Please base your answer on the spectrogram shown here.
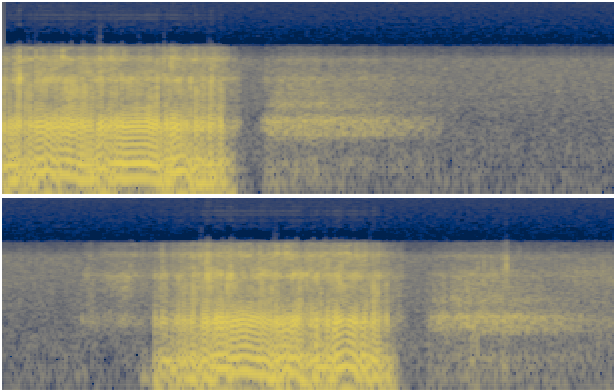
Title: Can't hear for snoring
